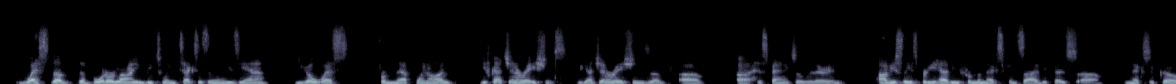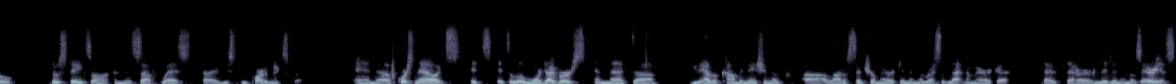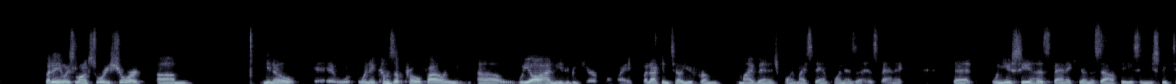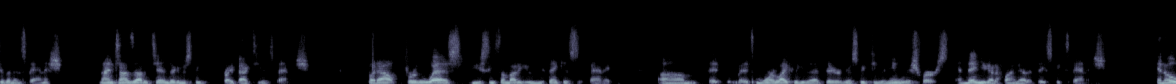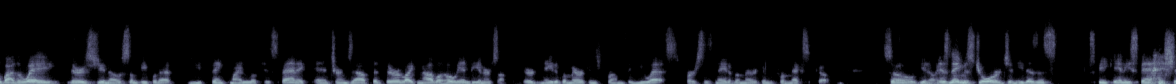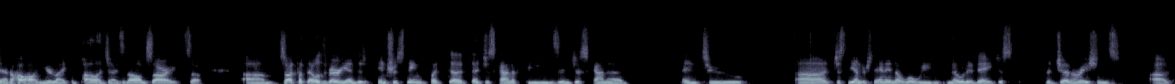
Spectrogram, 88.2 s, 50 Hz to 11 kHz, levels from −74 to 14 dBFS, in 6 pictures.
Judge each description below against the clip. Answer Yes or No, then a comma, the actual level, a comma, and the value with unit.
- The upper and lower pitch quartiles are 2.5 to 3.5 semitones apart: Yes, average, 3.1 semitones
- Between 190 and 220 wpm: Yes, average, 200 wpm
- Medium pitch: No, low, 125 Hz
